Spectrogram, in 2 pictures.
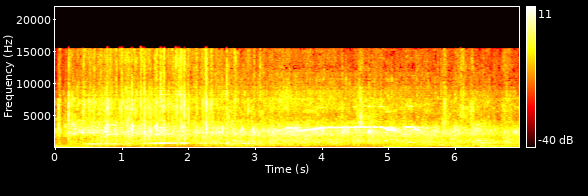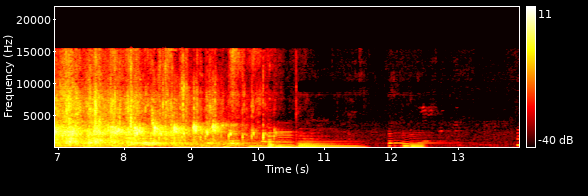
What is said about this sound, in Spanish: Puedes darle un aplauso a Jesús por eso.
